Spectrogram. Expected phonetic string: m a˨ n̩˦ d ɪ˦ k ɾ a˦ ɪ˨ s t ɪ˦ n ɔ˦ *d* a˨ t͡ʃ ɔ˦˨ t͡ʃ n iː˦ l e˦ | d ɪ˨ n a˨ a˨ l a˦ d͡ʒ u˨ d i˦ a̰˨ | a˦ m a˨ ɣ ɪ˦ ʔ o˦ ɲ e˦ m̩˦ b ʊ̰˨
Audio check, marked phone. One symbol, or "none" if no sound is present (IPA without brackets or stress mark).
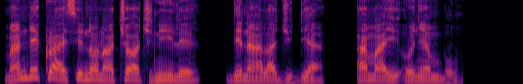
n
